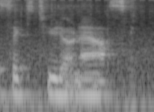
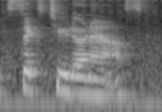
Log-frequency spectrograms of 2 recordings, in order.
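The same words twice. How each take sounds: First: Said in the usual way. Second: Slow, flat "Six two, don't ask"; deadpan slogan; reading the shirt. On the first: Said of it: "a shirt that says". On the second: Shown as a demonstration. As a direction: read the shirt slowly, stress on two. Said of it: "that says literally".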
